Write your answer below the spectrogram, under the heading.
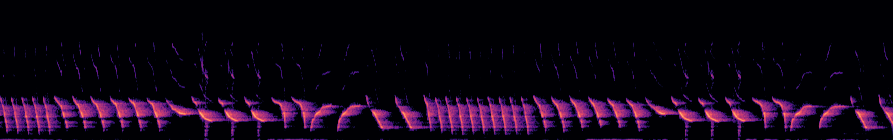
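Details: Canary with a long, continuous rolling song used to train young or reluctant canaries to sing: rapid trills of repeated sweeping notes, fast rattling runs alternating with slower slurred whistles, high and bright without pause, faint low thumps underneath.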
